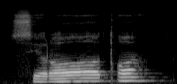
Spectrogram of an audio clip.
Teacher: را کو ہم پور پڑھیں گے کیونکہ را کے اوپر زبر ہے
